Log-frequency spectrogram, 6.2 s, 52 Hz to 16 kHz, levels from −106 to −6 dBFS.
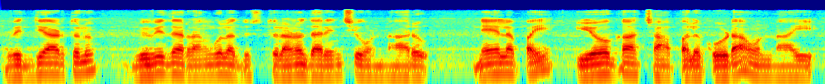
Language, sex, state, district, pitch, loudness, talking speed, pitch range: Telugu, male, Telangana, Hyderabad, 100 Hz, -17 LUFS, 105 wpm, 95-110 Hz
